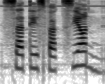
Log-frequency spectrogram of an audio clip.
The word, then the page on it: satisfaccion: spanish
